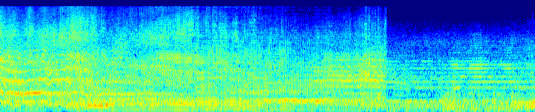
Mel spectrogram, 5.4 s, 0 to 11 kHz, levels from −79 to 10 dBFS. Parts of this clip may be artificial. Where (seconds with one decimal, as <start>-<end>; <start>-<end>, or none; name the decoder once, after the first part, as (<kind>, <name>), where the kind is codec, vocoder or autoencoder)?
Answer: 1.9-3.3 (vocoder, Vocos)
